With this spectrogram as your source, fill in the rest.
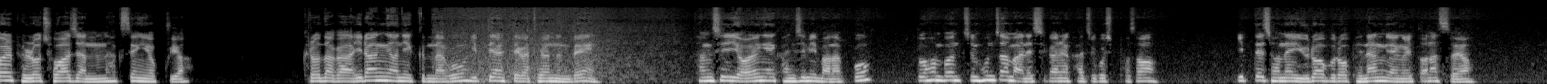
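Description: Throughout the speech, noise suppressor artifacts appear: the background sinks by about 18 dB between words and returns underneath them, unlike a steady noise floor. From 4.31 to 6.33 s the noise suppressor is catching up. The room noise jumps by about 13 dB around 4.5 s, passes through with only about 11 dB of reduction, then fades over roughly two seconds as the estimate adapts, rather than staying loud. From 10.73 to 11.0 s the noise suppressor cuts speech, taking some speech for noise and dipping it by up to about 12 dB for a little over a tenth of a second, so that part sounds swallowed rather than dropped out entirely.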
